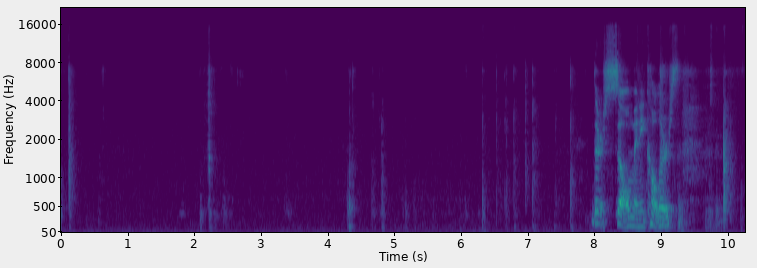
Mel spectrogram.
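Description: A small plastic container clicks as it is handled.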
